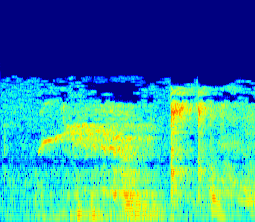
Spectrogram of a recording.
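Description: horse neighing

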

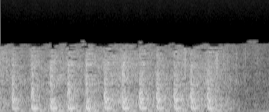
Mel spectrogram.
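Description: knocking on a door

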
